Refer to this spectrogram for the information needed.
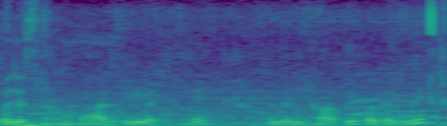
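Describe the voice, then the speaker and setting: A woman's somewhat breathy voice at medium pitch, with fairly even intonation and a moderate pace. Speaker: vlogger. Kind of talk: home tour vlog. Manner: casual, filler-heavy.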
